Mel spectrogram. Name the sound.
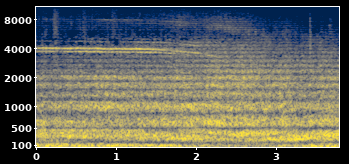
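airplane flying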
